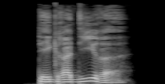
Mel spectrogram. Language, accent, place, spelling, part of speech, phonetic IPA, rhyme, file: German, Germany, Berlin, degradiere, verb, [deɡʁaˈdiːʁə], -iːʁə, De-degradiere.ogg
- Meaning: inflection of degradieren: 1. first-person singular present 2. first/third-person singular subjunctive I 3. singular imperative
